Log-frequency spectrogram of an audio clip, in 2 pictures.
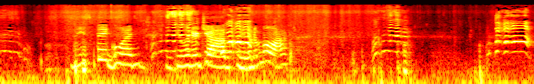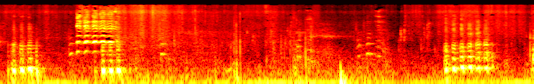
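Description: A goat bleats loudly, again and again.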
